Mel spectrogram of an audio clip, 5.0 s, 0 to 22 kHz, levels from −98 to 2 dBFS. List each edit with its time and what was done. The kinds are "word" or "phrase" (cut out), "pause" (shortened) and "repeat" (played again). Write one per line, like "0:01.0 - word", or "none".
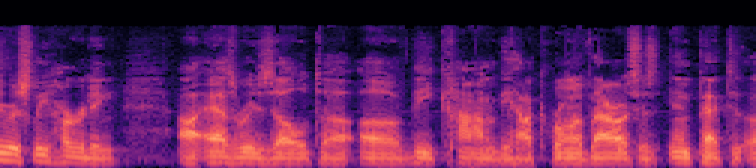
none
